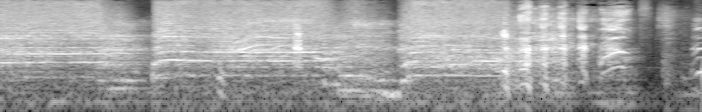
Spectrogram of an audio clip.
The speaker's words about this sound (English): That's horrible. We fucking figured out where that scream came from, which is the funny part. Where's it come from? It comes from a porno.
